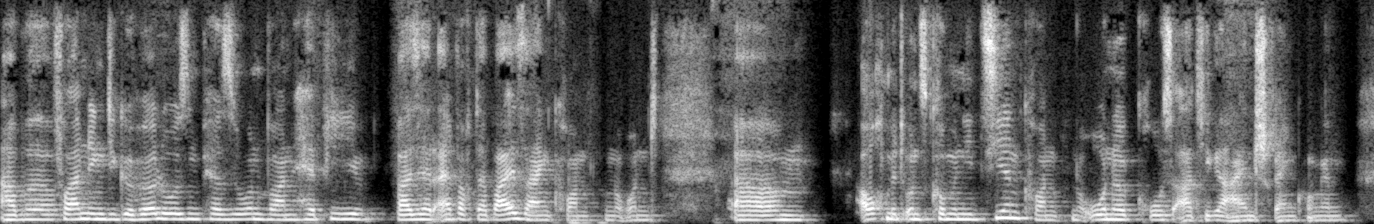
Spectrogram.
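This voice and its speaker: A fairly low-pitched woman's voice, dark and mellow, flat and monotone, at a moderate pace. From Saxony-Anhalt, Germany. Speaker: geocacher, accessibility campaigner. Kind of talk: interview.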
